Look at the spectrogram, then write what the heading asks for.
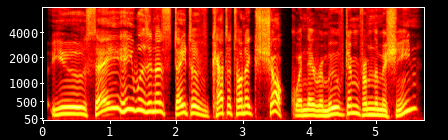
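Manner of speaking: a hint of an older professor asking; Doctor Leo voiced. Leo asking the assistant professor, lightly voiced and puzzled.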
